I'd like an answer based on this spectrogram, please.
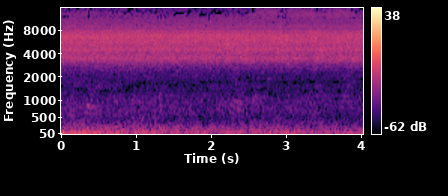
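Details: Cicadas singing together in the bamboo grove of Yongsan Family Park on a summer day, a continuous bright sizzling drone held at one level, with a faint murmur of distant voices underneath.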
